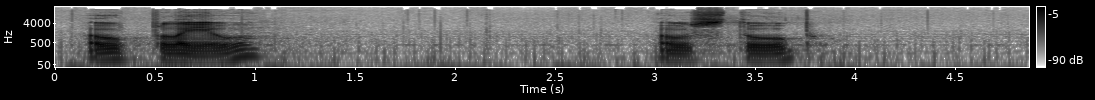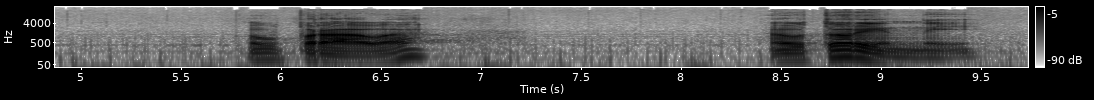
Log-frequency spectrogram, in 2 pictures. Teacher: на місці початкового правописного в вимовляється нескладовий звук у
